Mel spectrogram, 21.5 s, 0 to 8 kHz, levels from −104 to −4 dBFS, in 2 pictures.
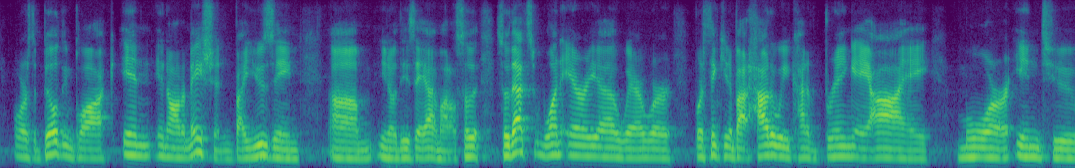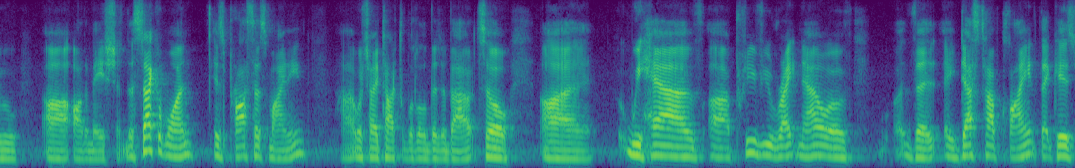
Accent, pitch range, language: American, 120-150 Hz, English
